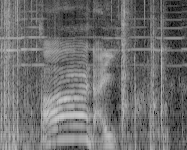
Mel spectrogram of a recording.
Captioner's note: whining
